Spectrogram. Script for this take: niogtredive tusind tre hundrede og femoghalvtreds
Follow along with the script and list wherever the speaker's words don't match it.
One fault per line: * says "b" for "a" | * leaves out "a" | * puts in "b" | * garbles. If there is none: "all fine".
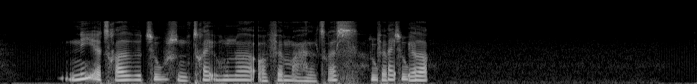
* garbles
